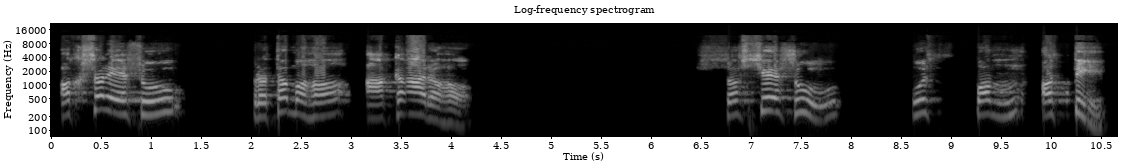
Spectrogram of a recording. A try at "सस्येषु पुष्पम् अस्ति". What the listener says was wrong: सम्यक सम्यक महोदय, बहु उत्तमम बहु उत्तमम।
